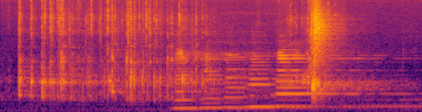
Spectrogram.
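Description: Dice rattling and clattering in a quick run of clicks, then music comes in: low held notes stepping upward and a single sharp struck accent about three seconds in.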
